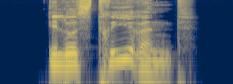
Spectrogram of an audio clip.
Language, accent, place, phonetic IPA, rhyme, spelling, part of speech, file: German, Germany, Berlin, [ˌɪlʊsˈtʁiːʁənt], -iːʁənt, illustrierend, verb, De-illustrierend.ogg
- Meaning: present participle of illustrieren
